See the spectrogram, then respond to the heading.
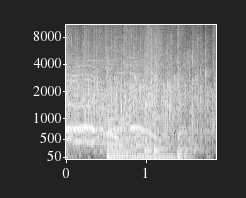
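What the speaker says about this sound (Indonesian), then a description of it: "Tepuk tangan untuk Jobe." Crowd at a stand-up comedy league show in Jakarta claps for the next comic, steady applause under a booming low hum and a couple of heavy thuds from the stage sound system.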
